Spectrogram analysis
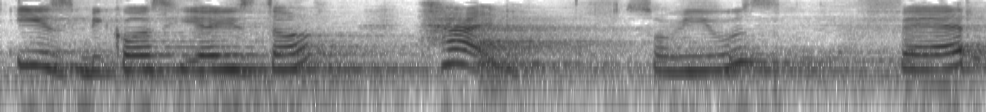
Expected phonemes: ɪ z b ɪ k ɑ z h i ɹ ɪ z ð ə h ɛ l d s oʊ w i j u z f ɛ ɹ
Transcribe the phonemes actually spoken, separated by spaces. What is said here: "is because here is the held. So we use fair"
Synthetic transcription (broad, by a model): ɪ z b ɪ k ɑ z h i ɹ ɪ z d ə h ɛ d s oʊ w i j u z f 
